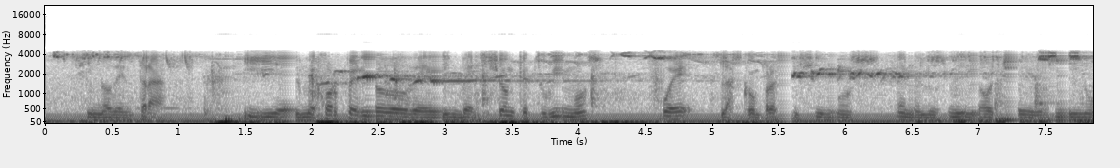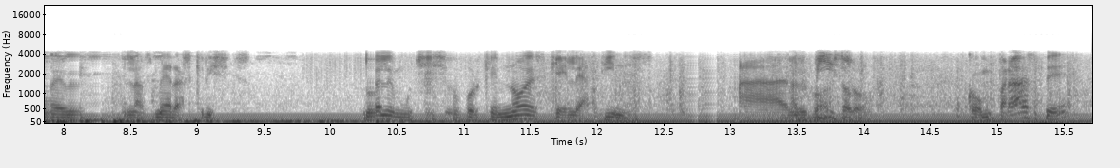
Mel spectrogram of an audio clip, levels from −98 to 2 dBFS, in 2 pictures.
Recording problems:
high frequencies cut off; severe; nothing above 4 kHz
animal sounds; very loud; throughout; 2 dB above the speech
electrical hum; noticeable; throughout; 60 Hz, 15 dB below the speech
crackling; faint; from 5.5 to 8 s and from 10 to 12 s; 25 dB below the speech
choppy; very; from 1.5 to 3 s, from 4 to 8 s and at 10 s; 11% of the speech affected

